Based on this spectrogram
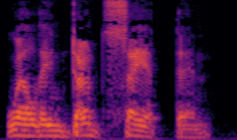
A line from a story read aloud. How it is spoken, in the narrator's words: he growled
